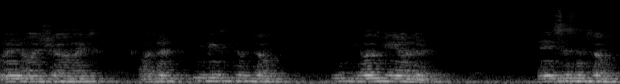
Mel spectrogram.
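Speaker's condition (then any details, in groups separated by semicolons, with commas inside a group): Traumatic brain injury; climbing accident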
